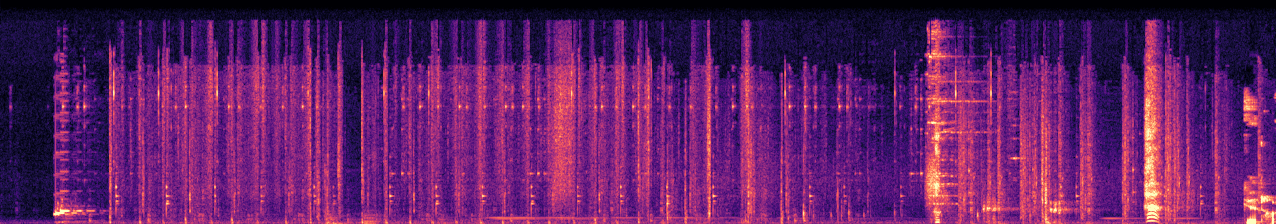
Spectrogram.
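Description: Horse hooves clip-clopping as a horse is ridden in the video game Zelda: Tears of the Kingdom, a steady run of soft thuds under light game music, with a few sharper knocks near the end.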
